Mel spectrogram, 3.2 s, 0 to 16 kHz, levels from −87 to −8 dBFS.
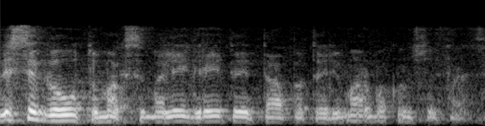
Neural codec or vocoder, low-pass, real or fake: codec, 16 kHz, 4 kbps, FunCodec, trained on LibriTTS, 50 frames a second; 7.2 kHz; fake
